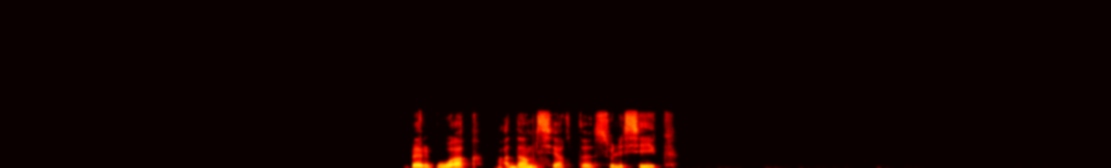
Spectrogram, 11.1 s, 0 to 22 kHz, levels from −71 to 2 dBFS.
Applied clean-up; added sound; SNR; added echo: neural mask model DeepFilterNet 3.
